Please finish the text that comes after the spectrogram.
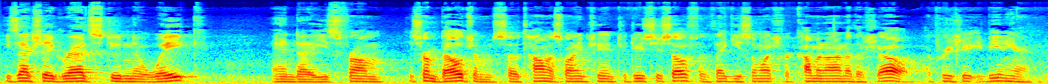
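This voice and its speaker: A young man hosting a podcast, asking questions in a relaxed, joking way. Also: medium pitch, fast, a little hiss or hum. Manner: friendly, jokey questioning. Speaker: podcast host. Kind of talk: casual interview chat.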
